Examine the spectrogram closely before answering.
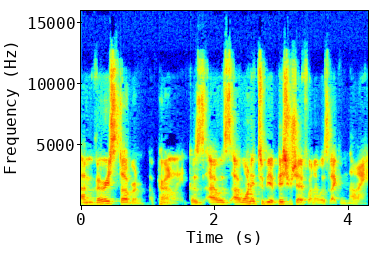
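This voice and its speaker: With a French accent, a man talks at a fairly quick pace in a medium pitch, using ordinary pitch variation. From southwest France (Les Landes, Mont-de-Marsan). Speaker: pastry chef and food entrepreneur. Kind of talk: interview. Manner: casual, halting with fillers.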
